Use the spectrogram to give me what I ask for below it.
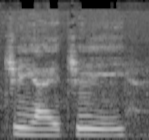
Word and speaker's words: Gagudju: And I also discovered that the way that the name Kakadu is spelt is really not correct, and it should be Gagudju.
